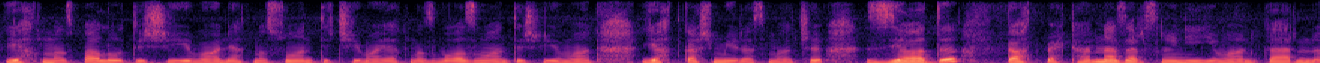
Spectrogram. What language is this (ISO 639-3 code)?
kas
